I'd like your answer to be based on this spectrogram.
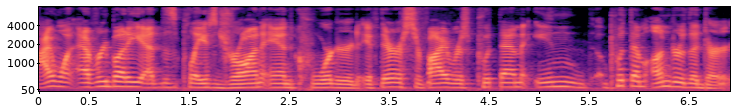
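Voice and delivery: plain

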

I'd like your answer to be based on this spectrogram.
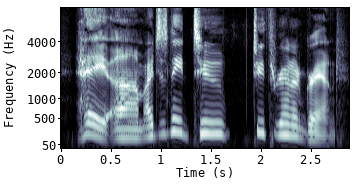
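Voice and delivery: play-acted oddly cheerful, upbeat, breezy, casual tone. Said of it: "weirdly upbeat the whole time".

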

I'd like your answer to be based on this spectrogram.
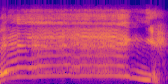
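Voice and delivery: screaming. Calling to an ally while sliding toward a dragon: screaming. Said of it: "I'm screaming".

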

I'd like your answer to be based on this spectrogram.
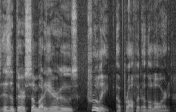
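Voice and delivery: ordinary talk, nothing marked

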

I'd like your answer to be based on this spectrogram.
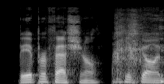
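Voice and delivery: normal talking voice

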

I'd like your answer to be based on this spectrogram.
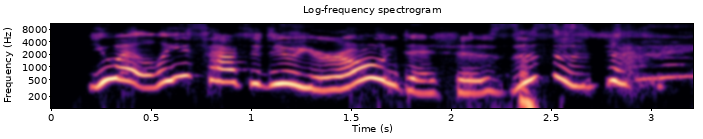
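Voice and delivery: acted fed-up yell. Retelling what he yelled from the kitchen, imitating a yell. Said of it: "he yells out from the kitchen".

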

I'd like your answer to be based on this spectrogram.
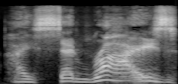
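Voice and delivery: high, rough, creaky hiss with a drawn-out rise. A woman holding a wand to a man's throat orders him: hissing. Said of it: "she hissed".

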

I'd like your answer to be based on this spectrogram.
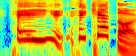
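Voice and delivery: high-pitched cartoon rat voice. Friends recall the rat from CatDog, and one tries the voice: Winslow voice. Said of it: "I know exactly what that voice sounds like now".

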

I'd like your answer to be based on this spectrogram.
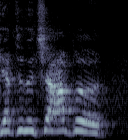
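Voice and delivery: big, loud action-hero growl. Urging a friend to do an accent, showing an Arnold Schwarzenegger impression. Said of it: "Do like Arnold Schwarzenegger like this".

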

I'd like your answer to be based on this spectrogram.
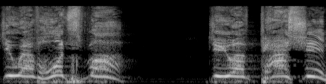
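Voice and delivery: very loud, high-pitched, fired-up screaming. Recounting a fired-up man at 5 a.m., retelling someone screaming. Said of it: "he starts screaming at me".

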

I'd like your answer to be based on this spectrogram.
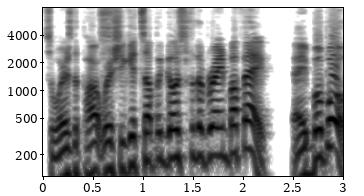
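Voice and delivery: put-on New York Italian accent with swinging pitch. Quoting an FBI character from a show, in an Italian New Yorker Yogi Bear voice. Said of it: "like an Italian New Yorker mixed with like Yogi Bear".

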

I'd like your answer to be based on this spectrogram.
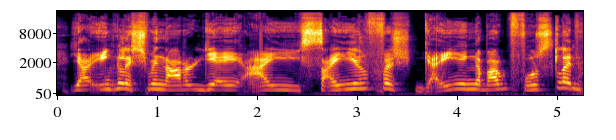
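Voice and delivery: mock Scottish woman's accent. Reading an angry quote from a book, asked for: Scottish woman's accent. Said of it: "if you can pronounce the Scottish woman's accent here".

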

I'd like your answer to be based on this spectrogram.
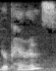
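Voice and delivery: softly spoken. Retelling a book scene, quoting one character's question to another, said quietly. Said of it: "Dumbledore says quietly".

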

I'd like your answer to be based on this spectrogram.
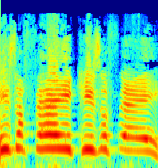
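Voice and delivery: very high, very loud, slow, shrill, drawn-out declaiming. Retelling a movie scene, imitating Buddy the Elf declaring loudly. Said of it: "declares to everyone in the room".

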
